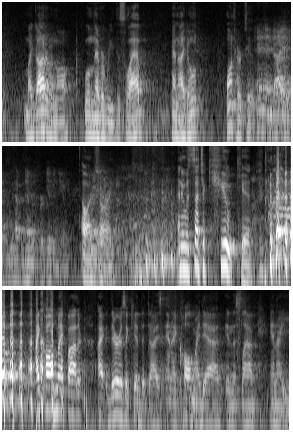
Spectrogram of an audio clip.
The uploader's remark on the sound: In front of a live audience at UVU.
